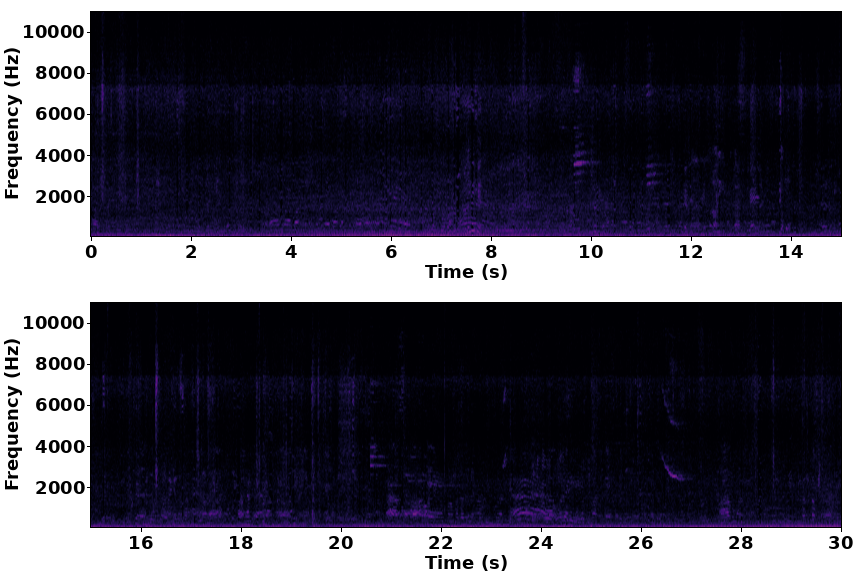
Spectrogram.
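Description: A crowd of men and women murmurs and talks outdoors.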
